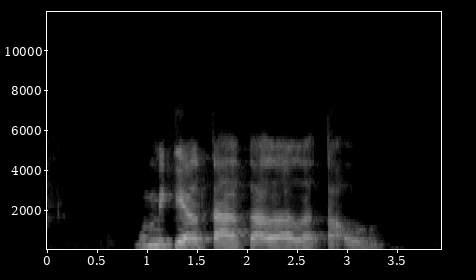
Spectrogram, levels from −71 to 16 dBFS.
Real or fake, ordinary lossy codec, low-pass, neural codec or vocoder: fake; MP3, 64 kbps; 7.2 kHz; codec, 16 kHz, 6 kbps, DAC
